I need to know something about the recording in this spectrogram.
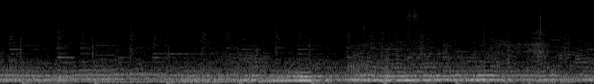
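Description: Bees and bumblebees buzz steadily over a strawberry field, flying among the strawberry plants and blossoms, a continuous droning hum with several overlapping insects and faint sounds of passing cars, no voices present.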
